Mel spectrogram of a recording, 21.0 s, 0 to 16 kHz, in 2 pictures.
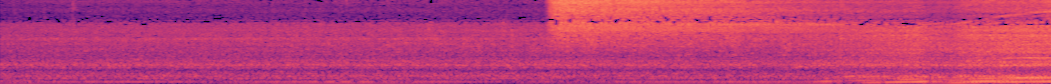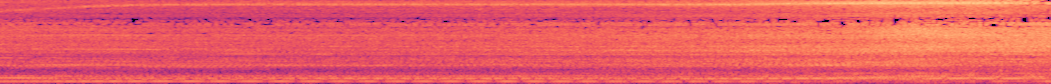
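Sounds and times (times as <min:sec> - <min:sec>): diesel train engines throbbing: 0:00.0 - 0:21.0.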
